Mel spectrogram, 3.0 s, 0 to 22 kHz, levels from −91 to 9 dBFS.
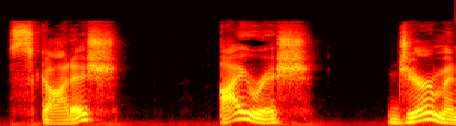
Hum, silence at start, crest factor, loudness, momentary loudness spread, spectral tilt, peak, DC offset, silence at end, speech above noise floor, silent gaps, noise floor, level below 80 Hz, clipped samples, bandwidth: none; 0.05 s; 16 dB; -15 LUFS; 12 LU; -3.5 dB/octave; 0 dBFS; under 0.1%; 0 s; 45 dB; none; -59 dBFS; -50 dBFS; under 0.1%; 11.5 kHz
